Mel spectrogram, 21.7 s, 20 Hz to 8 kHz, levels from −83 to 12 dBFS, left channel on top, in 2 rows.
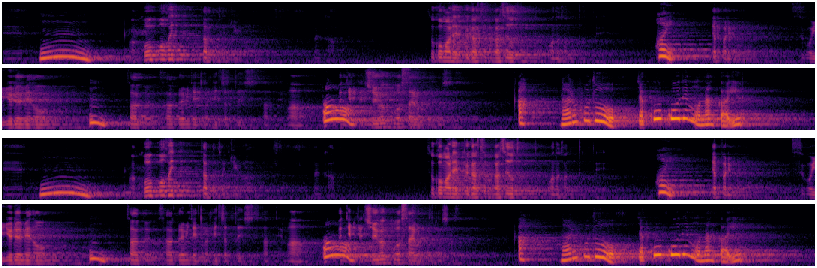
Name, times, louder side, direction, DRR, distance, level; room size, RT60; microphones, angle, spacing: voice 1, 0.5-1.2 8.7-9.0 12.0-12.2 15.1-15.5 17.7-18.0 18.3-19.0 19.3-20.7, left 3 dB, 35° left, 8 dB, 0.4 m, -21 dB
voice 2, 1.7-2.3 2.7-3.3 4.3-4.4 5.7-6.8 7.1-7.5 7.9-8.0 9.6-9.9 10.5-11.4 12.5-14.8 15.7-16.8, right 2 dB, 35° right, 5 dB, 1.3 m, -36 dB
28.0 x 20.5 x 5.2 m, 2.9 s
head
